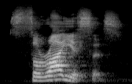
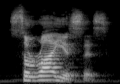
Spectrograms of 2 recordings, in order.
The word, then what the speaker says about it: psoriasis: then play the video I am going to pronounce them for you psychology pseudo P psoriasis once more psychology pseudo P psoriasis you can notice that in all these words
